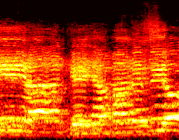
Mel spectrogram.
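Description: A group of people singing together, several voices at once.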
